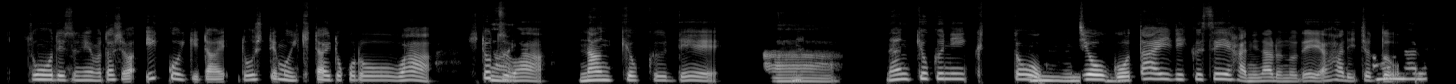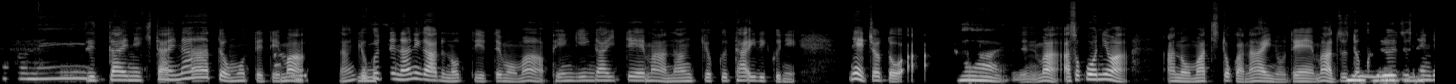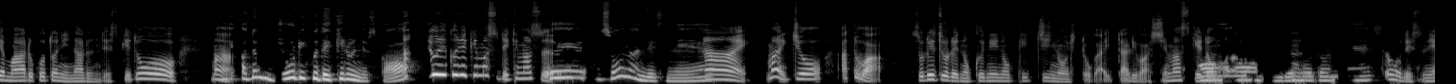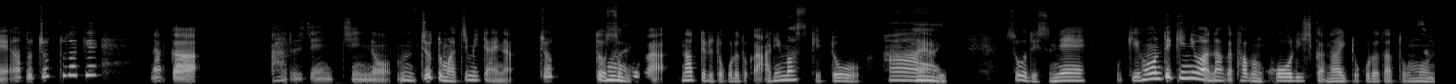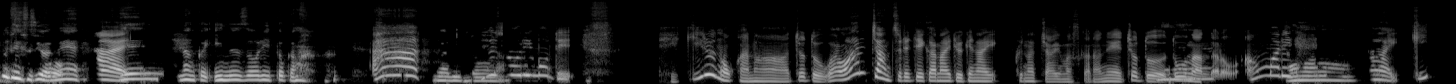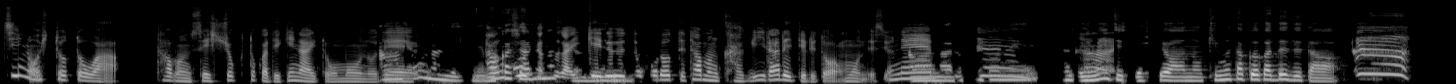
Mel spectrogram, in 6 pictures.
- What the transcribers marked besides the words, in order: distorted speech; giggle
- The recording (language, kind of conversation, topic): Japanese, unstructured, 将来、どんな旅をしてみたいですか？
